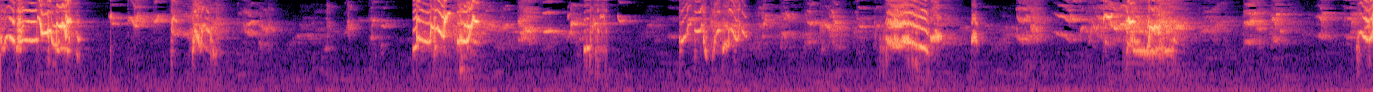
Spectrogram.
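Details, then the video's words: Daytime chatter of two healthy adult Fischer's lovebirds kept in cages; rapid, scratchy high chirps in clustered bursts, with softer twitters filling the gaps between louder outbursts. "Lovebirds Chirping, Lovebirds Singing - Two Agapornis Fischeri"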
